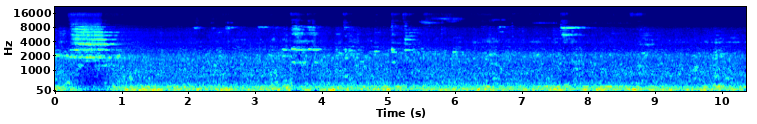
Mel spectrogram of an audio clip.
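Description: Autorack freight cars rolling past at close range, the wheels on the rails making a steady rumble. Steel wheels squeal high-pitched briefly just after the start, and faintly twice more later.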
